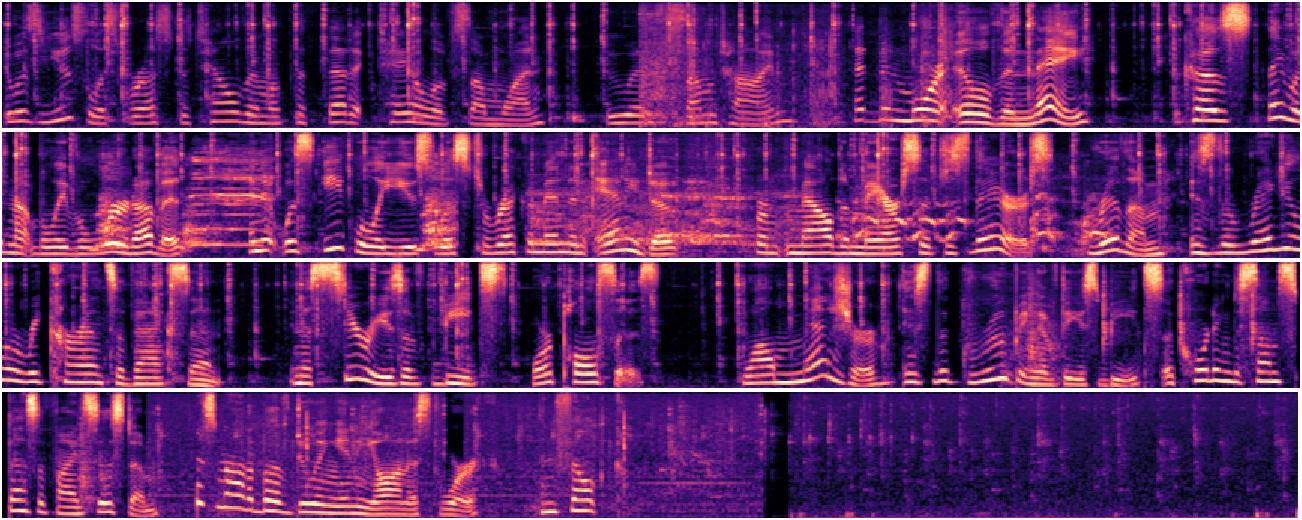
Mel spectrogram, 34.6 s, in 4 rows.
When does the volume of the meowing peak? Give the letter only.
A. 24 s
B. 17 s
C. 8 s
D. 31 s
D.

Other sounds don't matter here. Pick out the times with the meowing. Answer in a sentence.
You can hear the meowing from 30.4 to 32.1 s.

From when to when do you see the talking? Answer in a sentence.
The talking can be heard from 0.0 to 30.1 s.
